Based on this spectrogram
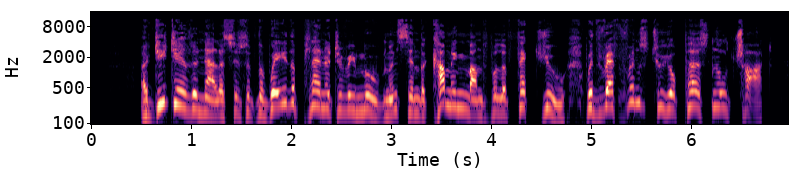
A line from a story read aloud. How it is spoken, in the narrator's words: she snapped, sounding much more like Professor McGonagall than her usual airy-fairy self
